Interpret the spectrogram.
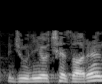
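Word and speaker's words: Giulio Cesare: این آدم احتمالاً توی زبان ایتالیایی باید جولیو چزاره نامیده میشد، در زبان انگلیسی جولیو سیزر، در نمیدونم زبان آلمانی شاید یولیوس سزار، یا در زبان فرانسه ژول سزار.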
